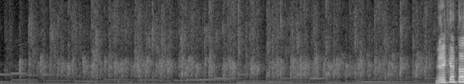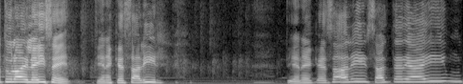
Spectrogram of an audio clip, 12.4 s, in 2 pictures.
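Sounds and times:
audience applause: 0:00.0 - 0:09.9
speech: 0:05.8 - 0:08.5, 0:10.0 - 0:12.3.

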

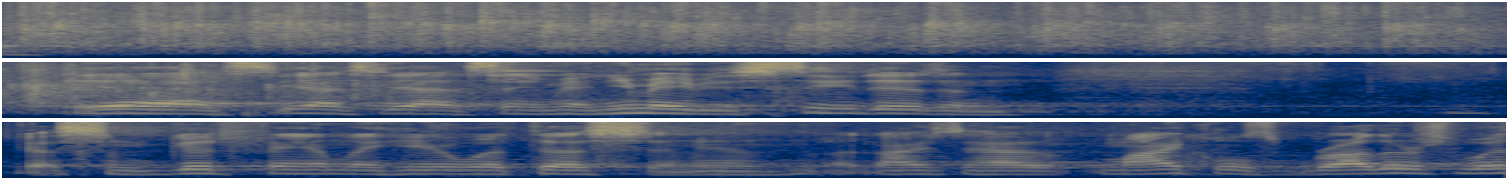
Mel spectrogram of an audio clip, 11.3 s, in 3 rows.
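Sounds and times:
crowd applauding: 0:00.0 - 0:05.1
speech: 0:03.9 - 0:06.5, 0:07.6 - 0:11.2.

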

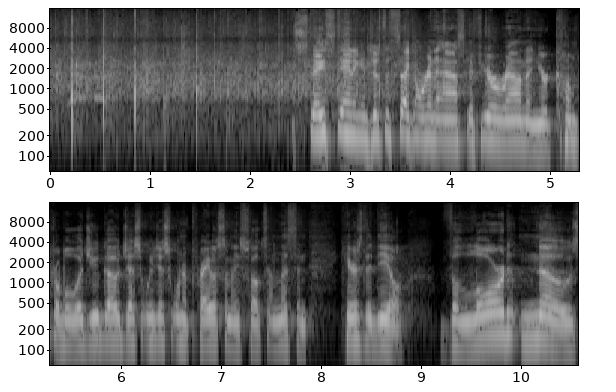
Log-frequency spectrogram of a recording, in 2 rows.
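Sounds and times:
audience clapping: 0:00.0 - 0:04.2
speech: 0:02.5 - 0:10.5.

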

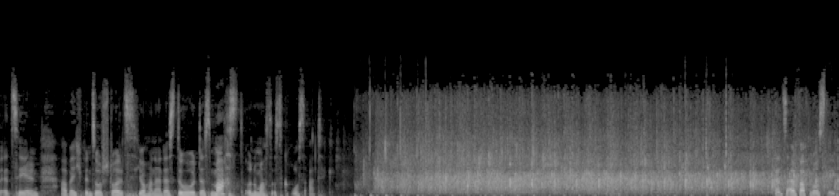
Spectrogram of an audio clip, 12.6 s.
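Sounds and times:
speech: 0:00.0 - 0:05.7, 0:11.7 - 0:12.5
audience applause: 0:05.4 - 0:12.5.

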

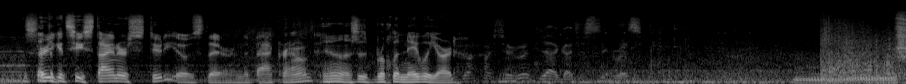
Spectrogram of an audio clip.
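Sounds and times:
speech: 0:00.2 - 0:06.8
thunder crack and rumble from a lightning strike: 0:06.0 - 0:09.0.

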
